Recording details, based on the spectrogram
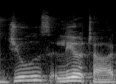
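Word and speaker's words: Jules Léotard: inventing the flying trapeze act his name is pronounced as jules leotard in english his father owned a gymnasium and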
